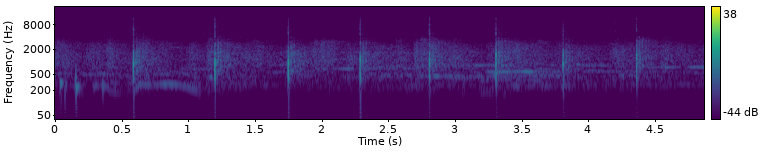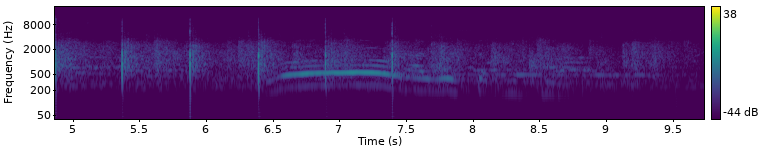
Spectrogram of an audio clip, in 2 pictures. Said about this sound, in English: If you've laid down your Bibles, why don't you clap your hands to the Lord and give him some thanks for what we feel in his house tonight.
